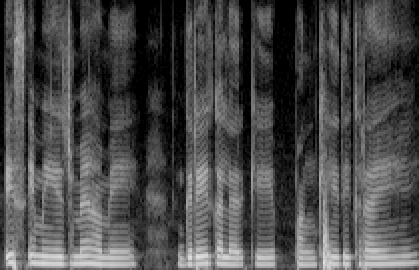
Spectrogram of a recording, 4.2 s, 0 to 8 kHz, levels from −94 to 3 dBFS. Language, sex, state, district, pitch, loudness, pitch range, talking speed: Hindi, female, Madhya Pradesh, Bhopal, 205 Hz, -18 LUFS, 195-215 Hz, 155 wpm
